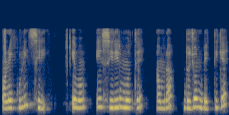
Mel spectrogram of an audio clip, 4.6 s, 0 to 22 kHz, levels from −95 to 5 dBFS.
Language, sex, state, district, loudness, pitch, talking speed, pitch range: Bengali, female, West Bengal, Jalpaiguri, -20 LUFS, 270 Hz, 115 wpm, 255-290 Hz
